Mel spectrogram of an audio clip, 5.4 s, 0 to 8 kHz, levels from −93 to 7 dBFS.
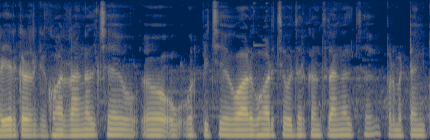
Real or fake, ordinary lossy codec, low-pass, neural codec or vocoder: real; none; none; none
